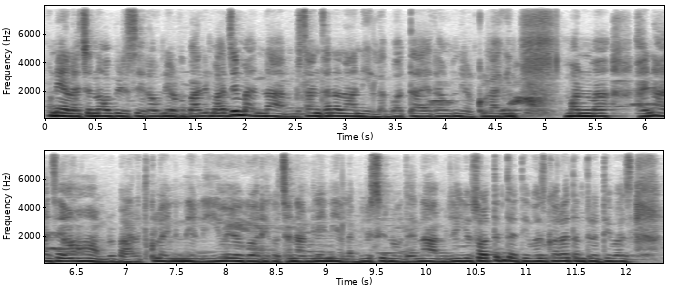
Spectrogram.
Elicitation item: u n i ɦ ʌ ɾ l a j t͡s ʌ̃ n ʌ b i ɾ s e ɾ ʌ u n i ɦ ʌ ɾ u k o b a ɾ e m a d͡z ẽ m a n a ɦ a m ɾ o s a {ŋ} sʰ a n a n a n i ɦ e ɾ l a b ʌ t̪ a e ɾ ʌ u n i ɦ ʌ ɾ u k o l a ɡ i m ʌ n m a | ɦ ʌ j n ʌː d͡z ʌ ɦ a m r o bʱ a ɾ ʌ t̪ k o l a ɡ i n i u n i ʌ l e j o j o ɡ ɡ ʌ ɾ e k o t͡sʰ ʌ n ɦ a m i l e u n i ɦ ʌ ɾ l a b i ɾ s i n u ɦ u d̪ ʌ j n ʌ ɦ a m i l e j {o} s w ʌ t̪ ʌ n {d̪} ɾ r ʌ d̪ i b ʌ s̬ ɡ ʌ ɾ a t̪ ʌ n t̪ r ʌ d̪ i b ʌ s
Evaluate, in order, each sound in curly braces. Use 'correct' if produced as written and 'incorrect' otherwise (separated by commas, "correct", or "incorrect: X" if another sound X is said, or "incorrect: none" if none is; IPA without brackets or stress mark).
incorrect: n, correct, incorrect: t̪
